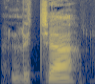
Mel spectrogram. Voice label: "lwca", Apatani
